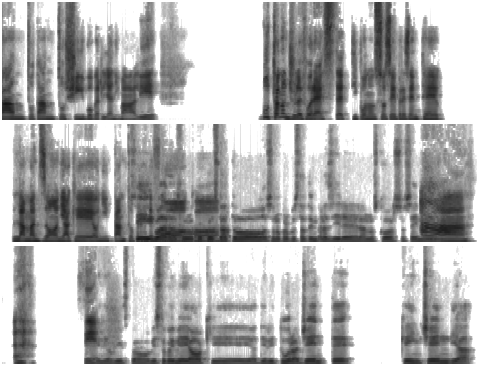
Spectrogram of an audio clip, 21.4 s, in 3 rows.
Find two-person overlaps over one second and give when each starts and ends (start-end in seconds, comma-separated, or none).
9.0-10.5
